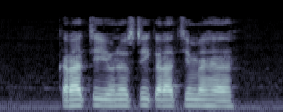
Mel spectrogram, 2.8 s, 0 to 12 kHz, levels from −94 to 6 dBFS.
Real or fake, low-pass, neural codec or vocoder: fake; 7.2 kHz; codec, 16 kHz, 8 kbps, FreqCodec, larger model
